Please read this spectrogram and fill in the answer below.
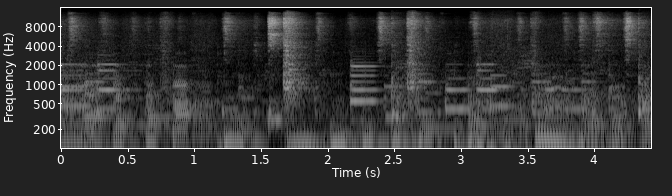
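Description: A live gospel band jamming: electric bass lines carry the low end, with keyboard chords and notes from a Yamaha Motif synthesizer and a drum kit keeping time on the cymbals.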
